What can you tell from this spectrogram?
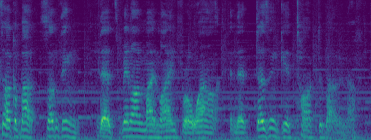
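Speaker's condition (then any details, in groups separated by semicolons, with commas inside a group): Cerebral palsy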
